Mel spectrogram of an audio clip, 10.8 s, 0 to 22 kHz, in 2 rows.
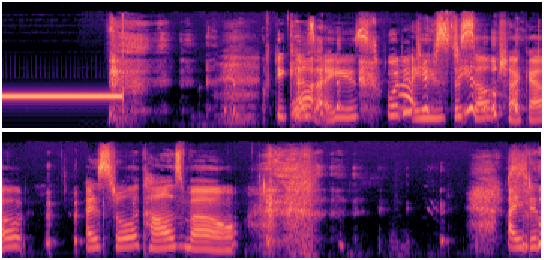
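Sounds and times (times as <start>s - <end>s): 
censor bleep tone: 0.0s - 1.1s
laughter: 1.1s - 6.6s, 8.0s - 10.7s
speech: 2.8s - 8.2s, 10.2s - 10.7s.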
